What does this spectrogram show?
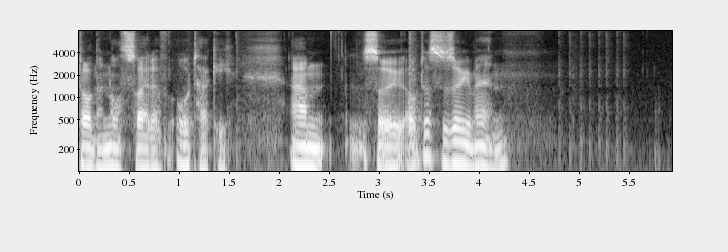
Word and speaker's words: Ōtaki: So the road that we're looking at goes from Ōtaki here, which is better pronounced Ōtaki, Ōtaki, yeah, something like that.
